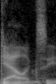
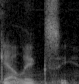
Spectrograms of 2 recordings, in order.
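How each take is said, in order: First: The word is said in a plain, natural way. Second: The word is said with exaggerated, overcareful sounds. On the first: The speaker calls it right. "You're right, it's galaxy" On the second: The speaker calls it wrong.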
